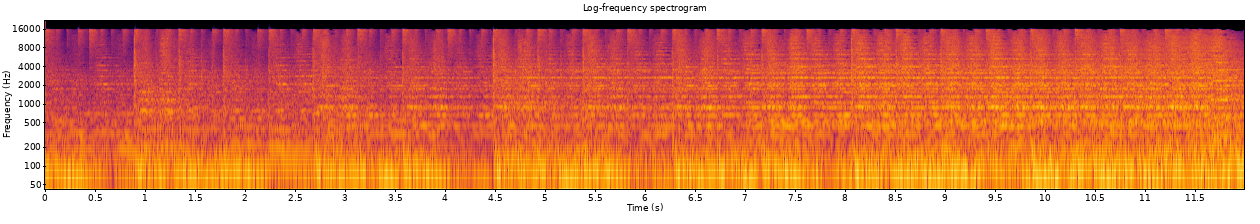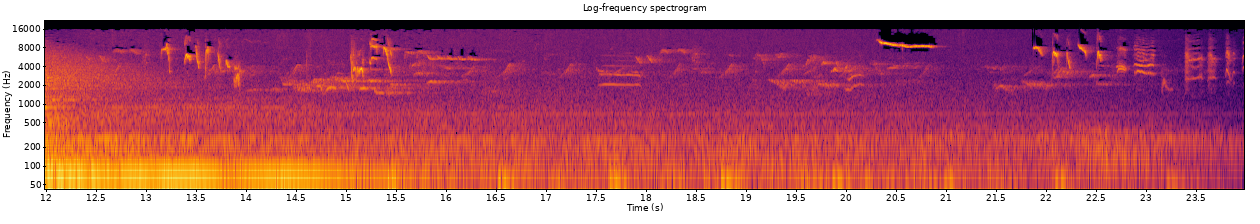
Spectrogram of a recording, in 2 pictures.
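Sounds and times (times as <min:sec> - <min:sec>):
deep boom: 0:00.0 - 0:15.8
birds chirping and whistling: 0:12.2 - 0:23.9.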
